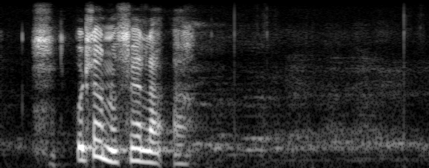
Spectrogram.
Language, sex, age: Northern Sotho, male, 22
